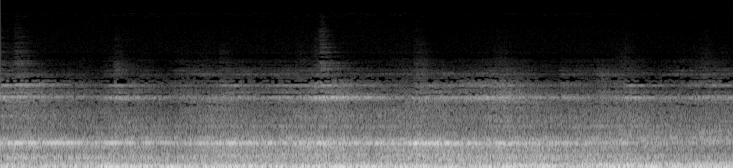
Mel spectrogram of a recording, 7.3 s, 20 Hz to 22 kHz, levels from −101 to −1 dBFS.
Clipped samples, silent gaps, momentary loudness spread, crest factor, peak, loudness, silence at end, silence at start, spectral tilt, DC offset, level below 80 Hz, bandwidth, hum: under 0.1%; none; 3 LU; 12 dB; -10 dBFS; -26 LUFS; 0 s; 0 s; -11 dB/octave; under 0.1%; -26 dBFS; 3.9 kHz; none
